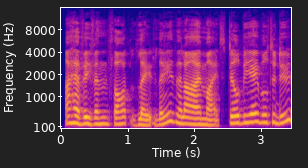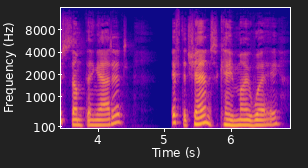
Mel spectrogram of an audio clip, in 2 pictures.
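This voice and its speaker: A man reading the part of a genial, suave blind gentleman in an audiobook, speaking quietly and thoughtfully with a slightly higher voice. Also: moderate pace, natural voice.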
